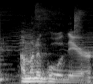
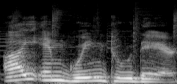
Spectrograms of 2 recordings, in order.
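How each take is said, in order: First: It is said in a native English accent. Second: It is said in an Indian English accent. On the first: The speaker calls it right. "With correct pronunciation ... दूसरा वाला गोरो का accent था" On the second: The speaker calls it wrong. "पहला वाला हमारा accent था"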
